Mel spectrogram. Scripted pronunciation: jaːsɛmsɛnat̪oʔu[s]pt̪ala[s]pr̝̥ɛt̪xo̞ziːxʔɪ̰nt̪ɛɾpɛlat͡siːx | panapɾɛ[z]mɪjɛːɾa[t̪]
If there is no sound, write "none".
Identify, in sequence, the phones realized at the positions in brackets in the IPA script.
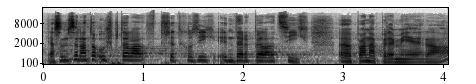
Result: ʃ, f, none, none

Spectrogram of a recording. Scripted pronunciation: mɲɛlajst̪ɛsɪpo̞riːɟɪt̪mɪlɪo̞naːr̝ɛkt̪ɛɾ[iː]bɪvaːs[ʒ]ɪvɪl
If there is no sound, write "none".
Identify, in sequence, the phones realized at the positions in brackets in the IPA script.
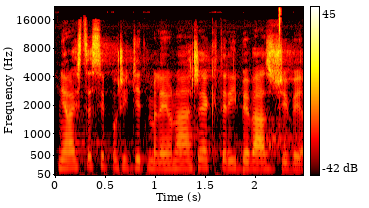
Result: iː, ʒ

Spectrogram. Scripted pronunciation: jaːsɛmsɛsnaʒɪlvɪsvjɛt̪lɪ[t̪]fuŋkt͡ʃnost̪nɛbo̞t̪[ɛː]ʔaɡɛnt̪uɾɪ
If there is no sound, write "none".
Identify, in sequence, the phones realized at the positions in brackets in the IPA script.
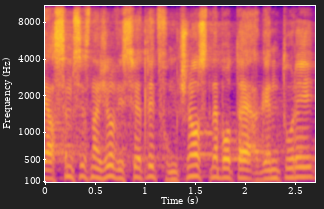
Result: t̪, ɛː

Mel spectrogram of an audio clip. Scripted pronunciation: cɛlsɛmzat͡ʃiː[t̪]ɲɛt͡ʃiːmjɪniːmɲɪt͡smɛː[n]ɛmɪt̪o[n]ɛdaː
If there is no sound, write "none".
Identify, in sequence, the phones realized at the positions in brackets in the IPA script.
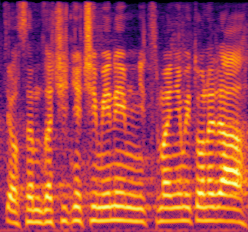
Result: t̪, ɲ, n

